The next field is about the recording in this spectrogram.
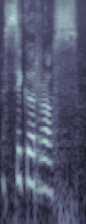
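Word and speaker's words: Sigur Rós: By the way, Hannah, you're probably the only non-Icelandic fan of this band that can pronounce their name correctly, right? Yeah? Yeah. How do you say their name? Sigurós.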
